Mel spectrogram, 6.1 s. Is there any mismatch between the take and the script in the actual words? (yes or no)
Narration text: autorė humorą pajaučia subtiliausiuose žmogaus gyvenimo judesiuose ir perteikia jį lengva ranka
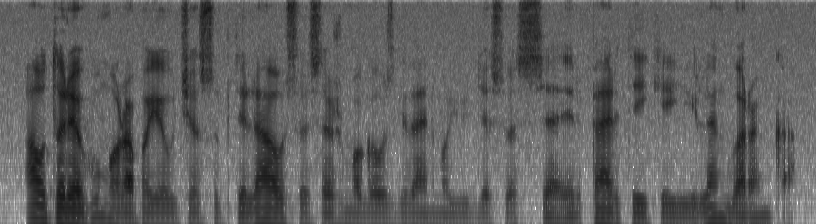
no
